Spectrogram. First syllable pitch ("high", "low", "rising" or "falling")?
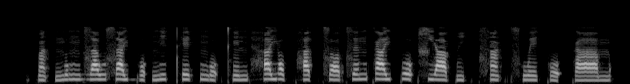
low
